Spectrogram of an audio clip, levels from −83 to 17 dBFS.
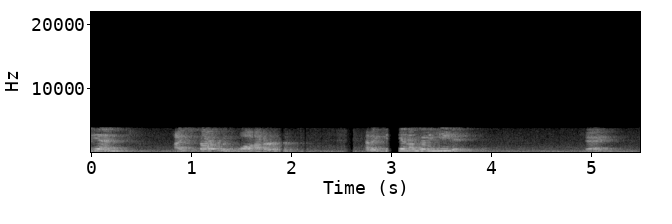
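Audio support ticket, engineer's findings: Repeated stalls (stutter), 1.62 to 3.11 s. 13 short holds in playback, longest 119 ms, about 329 ms in total. Roughly a fifth of that stretch is concealment. Nothing dropped; the audio drags and stutters instead. Probable component: receiver jitter buffer. Packets arrived late or slower than playout, so the buffer ran dry repeatedly. The receiver stretched the last sound each time, fading it over the longer waits, until data resumed.

Jitter buffer slow-down, 4.19 to 4.77 s. Playback runs at 85% speed, pitch unchanged, sounds drawn out. About 95 ms added. Probable component: jitter buffer rebuilding its reserve, either after running low or after raising its target delay. Mechanism: single pitch periods or slices of pauses repeated many times in a row. Band limit near 4 kHz fits a G.711 mu-law call leg at 64 kbps.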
